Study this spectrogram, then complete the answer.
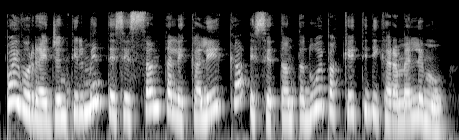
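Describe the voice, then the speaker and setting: Storybook: woman reader doing a brash, fearless little girl, high and punchy. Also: lively intonation, a little fast. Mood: cheeky. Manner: loud, emphatic and high-spirited. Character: bold cheerful little girl, carefree and cheeky. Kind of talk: audiobook character reading.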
